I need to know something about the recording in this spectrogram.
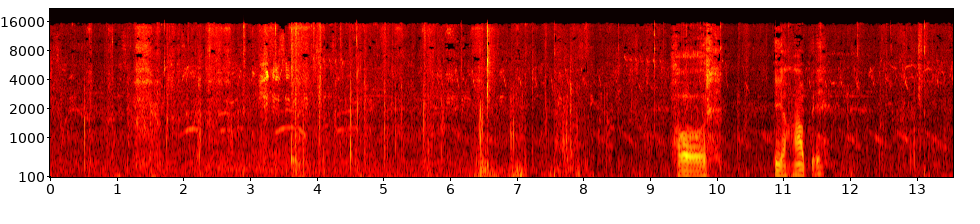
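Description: Footsteps scuff on a gritty path.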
